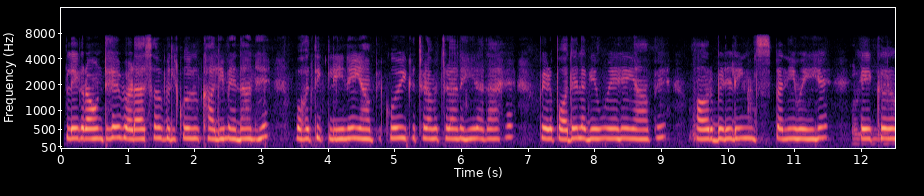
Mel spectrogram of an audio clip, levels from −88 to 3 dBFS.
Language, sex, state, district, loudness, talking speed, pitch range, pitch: Hindi, female, Uttar Pradesh, Budaun, -22 LUFS, 155 wpm, 255-270 Hz, 260 Hz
